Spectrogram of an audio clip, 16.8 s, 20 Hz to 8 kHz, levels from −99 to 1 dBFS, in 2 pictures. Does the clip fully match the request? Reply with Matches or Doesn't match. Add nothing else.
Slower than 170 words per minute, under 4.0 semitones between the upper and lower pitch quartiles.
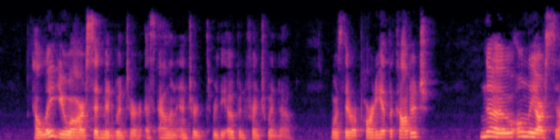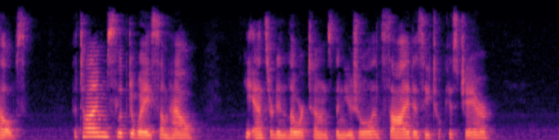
Matches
